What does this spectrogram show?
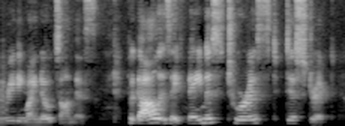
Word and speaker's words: Pigalle: looked up that's how I found out this pronunciation is piggle and it's an area in Paris and it's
